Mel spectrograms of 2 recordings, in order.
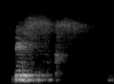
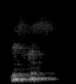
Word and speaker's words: discs: Cuando manejan esta, esta ya sale al filo. Discs. Alarguen la primera S. Perfecto. ¿Sí? ¿A ver usted? Está pasando muy piola. Discs.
